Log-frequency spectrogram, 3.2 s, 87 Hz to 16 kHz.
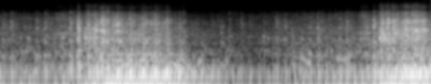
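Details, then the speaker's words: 1974 Dodge W100 Power Wagon V8 running after sitting 41 years: sharp pops and backfiring on each light throttle blip. A massive vacuum leak is suspected, possibly from the leaking brake booster. "You can hear when I tried to give it just a little bit of throttle, popping and backfiring. But it runs and it sounds pretty good."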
